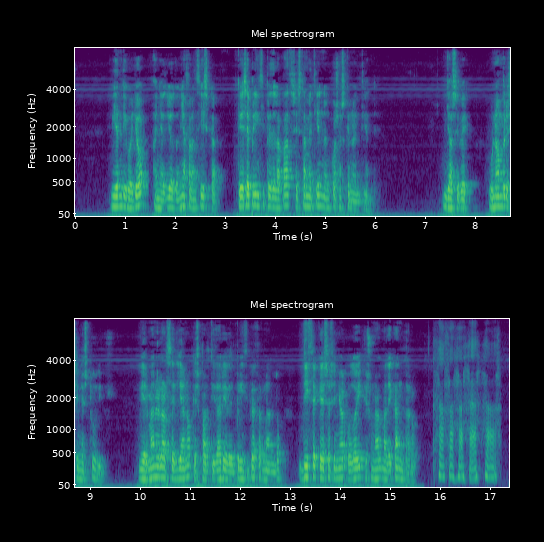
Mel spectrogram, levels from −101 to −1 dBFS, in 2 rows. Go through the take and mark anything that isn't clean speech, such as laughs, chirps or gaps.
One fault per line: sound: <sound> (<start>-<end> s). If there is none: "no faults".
sound: laugh (15.7-17.2 s)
